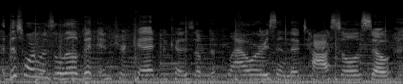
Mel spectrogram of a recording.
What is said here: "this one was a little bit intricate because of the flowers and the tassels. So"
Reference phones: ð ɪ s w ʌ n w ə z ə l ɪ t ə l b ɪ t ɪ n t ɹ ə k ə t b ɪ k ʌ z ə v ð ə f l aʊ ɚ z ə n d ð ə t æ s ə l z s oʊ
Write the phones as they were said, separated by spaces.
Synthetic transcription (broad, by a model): ð ɪ s w ʌ n w ə z ə l ɪ t l b ɪ t ɪ n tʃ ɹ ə k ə t b ɪ k ʌ z ə v ð ə f l aʊ ɚ z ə n ð ə t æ s l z s oʊ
